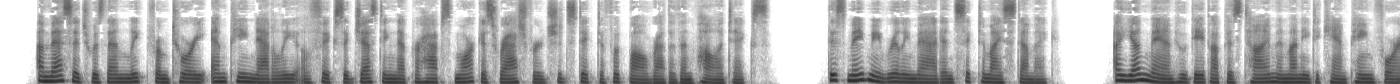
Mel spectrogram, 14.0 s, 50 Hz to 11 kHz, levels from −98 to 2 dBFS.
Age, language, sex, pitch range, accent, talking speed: 50-69, English, female, 130-155 Hz, American, 195 wpm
